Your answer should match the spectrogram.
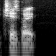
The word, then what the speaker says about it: Chiswick: Chiswick.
